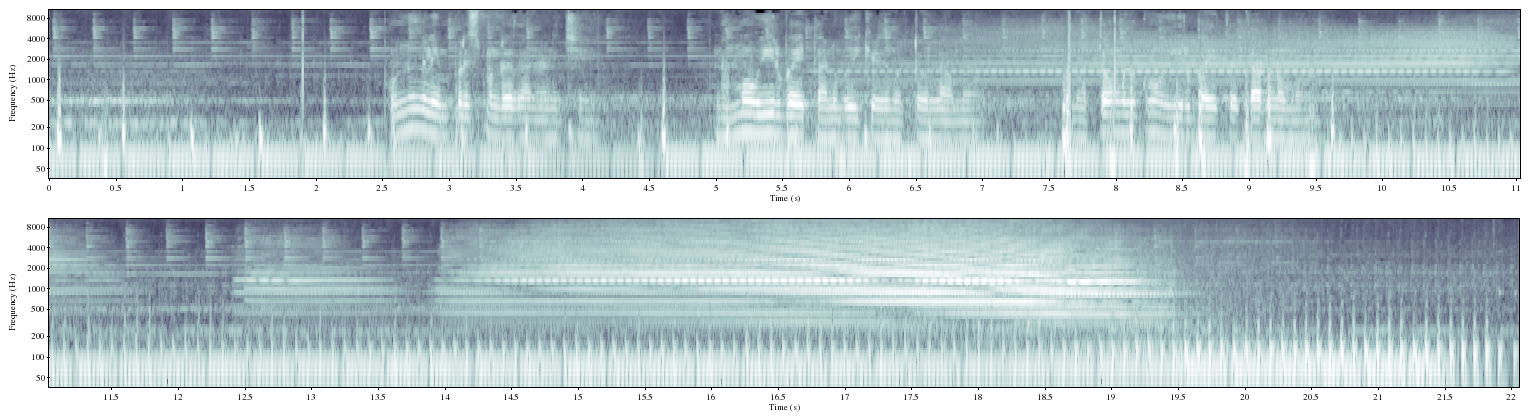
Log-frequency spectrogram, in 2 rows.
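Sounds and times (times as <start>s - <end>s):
train rumble and wheel clatter: 0.0s - 22.0s
train horn blasts: 3.2s - 20.7s.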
